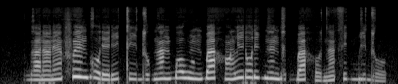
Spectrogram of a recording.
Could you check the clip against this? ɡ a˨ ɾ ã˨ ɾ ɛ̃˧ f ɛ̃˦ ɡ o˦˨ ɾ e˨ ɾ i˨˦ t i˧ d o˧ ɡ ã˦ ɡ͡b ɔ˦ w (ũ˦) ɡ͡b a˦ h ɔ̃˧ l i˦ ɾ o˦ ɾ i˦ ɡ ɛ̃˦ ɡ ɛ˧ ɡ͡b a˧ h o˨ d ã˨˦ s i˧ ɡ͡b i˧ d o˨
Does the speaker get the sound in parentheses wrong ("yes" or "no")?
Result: yes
